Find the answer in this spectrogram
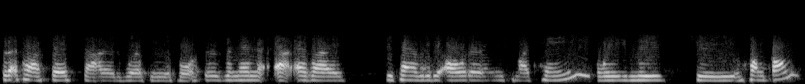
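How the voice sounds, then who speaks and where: A woman answering interview questions in a measured, thoughtful way, heard over poor, phone-like audio. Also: medium pitch, level tone, slightly rough, no echo. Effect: poor quality, phone-like audio. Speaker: interview guest, dressage coach and physiotherapist. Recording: muffled tinny dry phone line.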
